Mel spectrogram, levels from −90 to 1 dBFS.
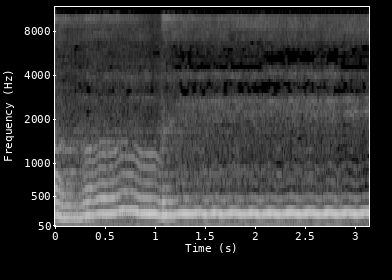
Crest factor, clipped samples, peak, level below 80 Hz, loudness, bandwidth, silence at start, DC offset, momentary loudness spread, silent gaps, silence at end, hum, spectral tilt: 10 dB; under 0.1%; -16 dBFS; -50 dBFS; -26 LUFS; 11 kHz; 0 s; under 0.1%; 2 LU; none; 0 s; none; -6.5 dB/octave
